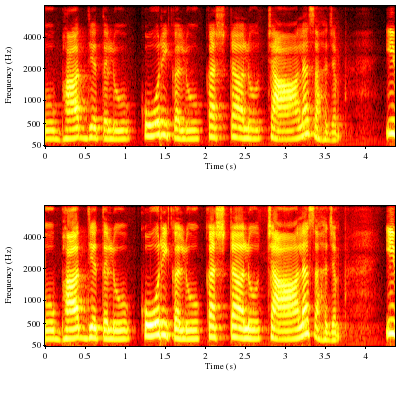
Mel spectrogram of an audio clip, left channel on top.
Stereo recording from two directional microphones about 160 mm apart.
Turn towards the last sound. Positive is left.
turn(degrees=-40)  # may be behind; listen again after turning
